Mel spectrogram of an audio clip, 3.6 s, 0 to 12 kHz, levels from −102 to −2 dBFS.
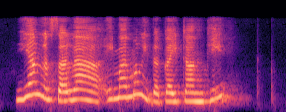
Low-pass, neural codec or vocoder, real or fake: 7.2 kHz; codec, 16 kHz, 1.1 kbps, Voila-Tokenizer; fake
